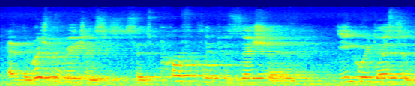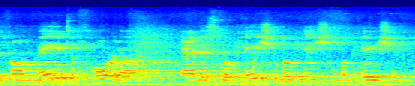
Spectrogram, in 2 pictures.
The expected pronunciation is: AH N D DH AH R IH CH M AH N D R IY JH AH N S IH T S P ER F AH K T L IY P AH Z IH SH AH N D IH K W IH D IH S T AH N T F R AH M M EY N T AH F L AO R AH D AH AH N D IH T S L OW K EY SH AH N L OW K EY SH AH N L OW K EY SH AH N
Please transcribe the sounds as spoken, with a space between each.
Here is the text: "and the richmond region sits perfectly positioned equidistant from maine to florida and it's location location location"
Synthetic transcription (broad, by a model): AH N DH AH R IH CH M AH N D R IY JH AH N S IH T S P ER F AH K T L IY P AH Z IH SH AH N IH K W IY D IH S T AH N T F R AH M M EY N T AH F L AO R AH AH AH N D IH T S L OW K EY SH AH N L OW K EY SH AH N L OW K EY SH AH N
